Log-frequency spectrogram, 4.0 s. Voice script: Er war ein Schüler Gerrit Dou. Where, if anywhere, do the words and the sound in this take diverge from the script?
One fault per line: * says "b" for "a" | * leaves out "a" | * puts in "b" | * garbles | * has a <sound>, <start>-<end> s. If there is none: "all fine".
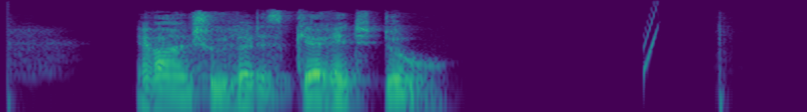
* puts in "des"
* has a chirp, 3.2-3.3 s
